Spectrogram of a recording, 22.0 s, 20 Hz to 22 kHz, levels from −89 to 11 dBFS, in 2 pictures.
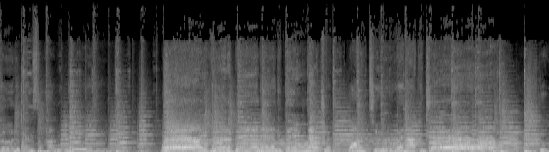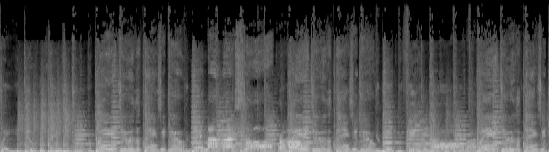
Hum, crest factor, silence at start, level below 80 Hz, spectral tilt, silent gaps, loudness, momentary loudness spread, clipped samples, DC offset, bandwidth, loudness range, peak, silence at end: none; 18 dB; 0 s; -52 dBFS; -4 dB/octave; none; -19 LUFS; 10 LU; under 0.1%; under 0.1%; over 20 kHz; 5 LU; 0 dBFS; 0 s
